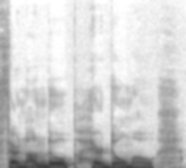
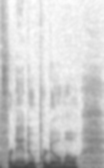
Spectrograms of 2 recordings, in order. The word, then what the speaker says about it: Fernando Perdomo: for a long time i always just called him fernando perdomo but i'm trying to say it more like fernando perdomo so fern just smacked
